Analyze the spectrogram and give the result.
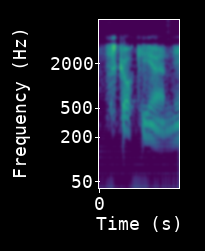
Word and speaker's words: Skokian: The band called, do I say it right, Skokian? – Skokian, yeah.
